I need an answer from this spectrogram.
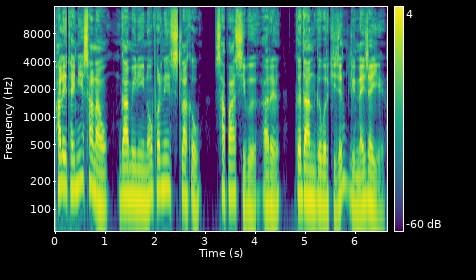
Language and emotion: Bodo, neutral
